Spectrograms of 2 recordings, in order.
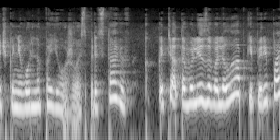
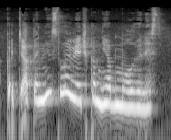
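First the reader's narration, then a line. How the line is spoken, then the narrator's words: Sighing. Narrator (Russian): вздохнула невидимка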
